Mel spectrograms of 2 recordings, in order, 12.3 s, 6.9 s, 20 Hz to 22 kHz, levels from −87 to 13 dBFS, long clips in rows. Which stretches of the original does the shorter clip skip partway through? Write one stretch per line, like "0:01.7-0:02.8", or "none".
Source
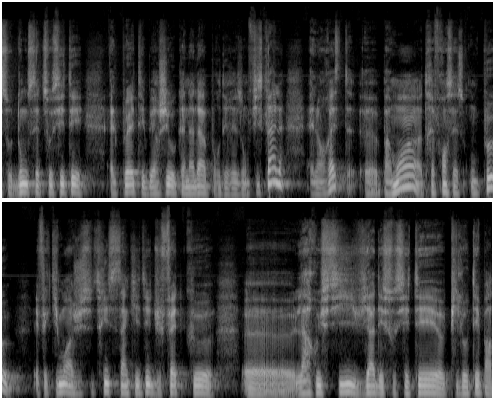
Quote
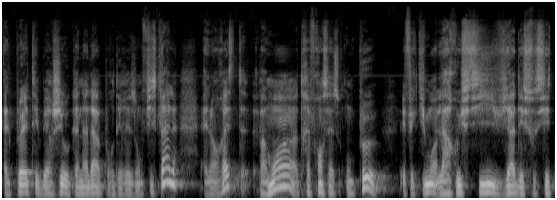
0:04.5-0:04.7
0:07.0-0:09.8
